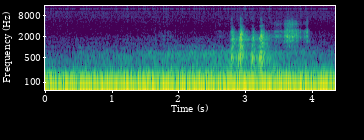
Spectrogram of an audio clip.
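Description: A steady low rumble, with a brief run of short pitched sounds about three seconds in.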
